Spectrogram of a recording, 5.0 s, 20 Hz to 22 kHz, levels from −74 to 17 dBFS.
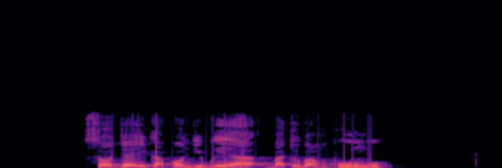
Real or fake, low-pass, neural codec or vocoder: real; 7.2 kHz; none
